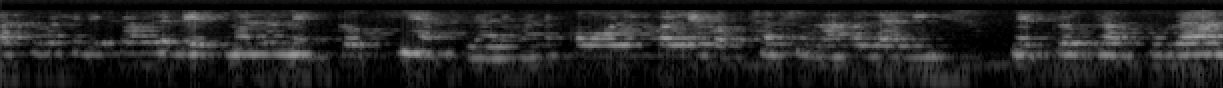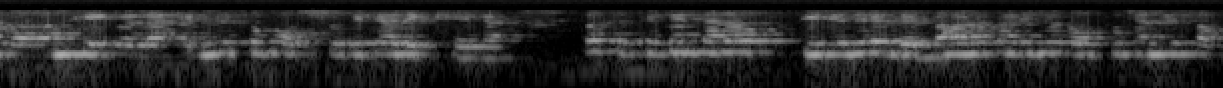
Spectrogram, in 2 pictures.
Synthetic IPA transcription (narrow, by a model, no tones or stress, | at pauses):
asʰɔpakʰid̪ekʰabɔlebesmalɔneʈwɔkĩasʰilanimanekɔlkɔlebɔt̪ʰːasunaɡɔlani | neʈwɔɾk̚d͡ʒɔŋpuɾabɔnɦejɡɔlaʔenit̪esubʱuɔsubid̪ʱad̪ekʰajla | t̪ɔset̪ʰepaĩt̪aɾat̪ilid̪ʱiɾebɔbʱɔɦɔɾɔkaɾid͡ʒɔɾɔput͡ʃand̪isɔb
